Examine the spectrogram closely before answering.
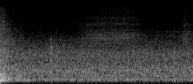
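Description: Chalk taps and scrapes on a board.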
